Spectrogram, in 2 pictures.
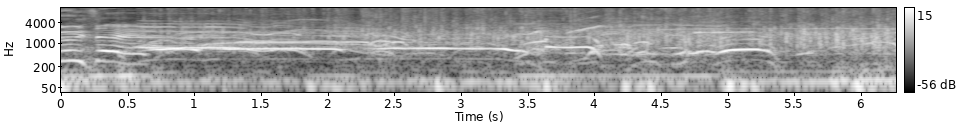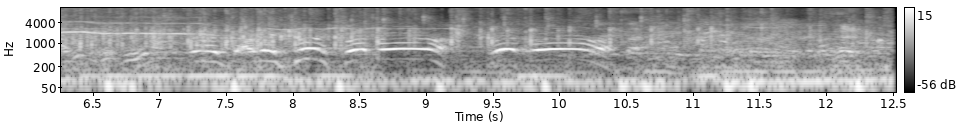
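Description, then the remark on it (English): An audience claps steadily and loudly throughout, a dense wash of hand claps mixed with cheering, whoops and excited shouting voices rising over it. “I mean, I've got to get him clapping. Clap on, you bastards! Clap on!”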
